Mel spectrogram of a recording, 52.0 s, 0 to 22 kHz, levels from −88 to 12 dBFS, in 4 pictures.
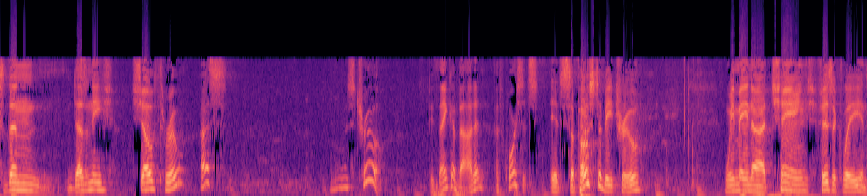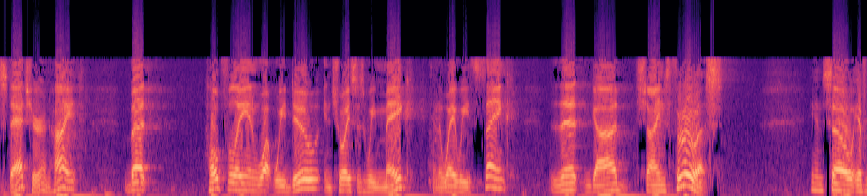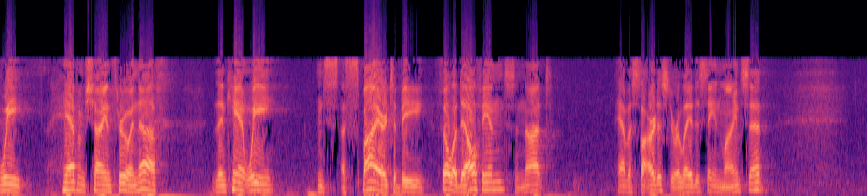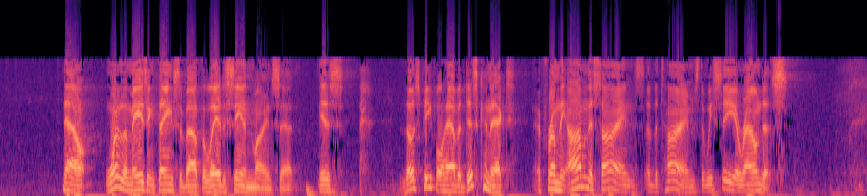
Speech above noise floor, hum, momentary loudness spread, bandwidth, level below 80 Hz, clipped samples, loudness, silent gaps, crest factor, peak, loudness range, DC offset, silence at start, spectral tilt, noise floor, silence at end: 33 dB; none; 17 LU; 18.5 kHz; -34 dBFS; 1%; -9 LUFS; none; 10 dB; 0 dBFS; 7 LU; under 0.1%; 0 s; -4 dB/octave; -42 dBFS; 0 s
